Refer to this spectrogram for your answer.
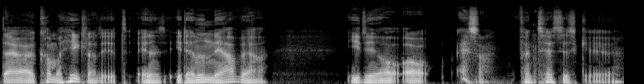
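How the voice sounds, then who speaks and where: The man's voice is fairly low, with fairly even intonation, moving at a very slow pace with long, frequent pauses. The sound is dry and close, with no echo. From Denmark, Struer (West Jutland). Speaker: podcast host. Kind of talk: casual music review chat. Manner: halting, many fillers.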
